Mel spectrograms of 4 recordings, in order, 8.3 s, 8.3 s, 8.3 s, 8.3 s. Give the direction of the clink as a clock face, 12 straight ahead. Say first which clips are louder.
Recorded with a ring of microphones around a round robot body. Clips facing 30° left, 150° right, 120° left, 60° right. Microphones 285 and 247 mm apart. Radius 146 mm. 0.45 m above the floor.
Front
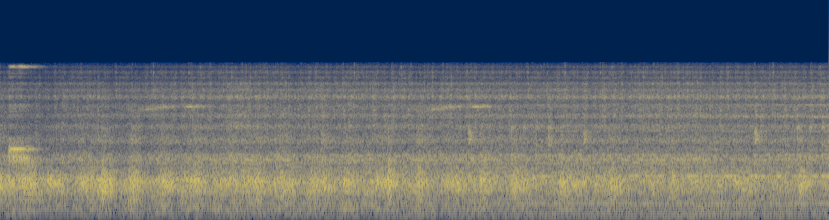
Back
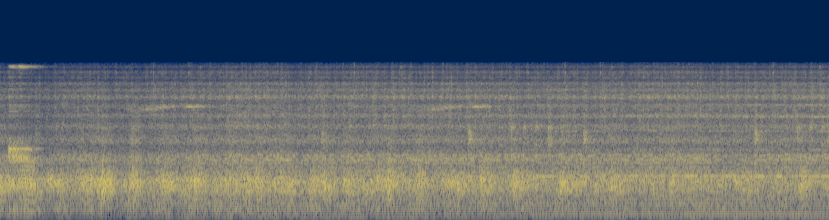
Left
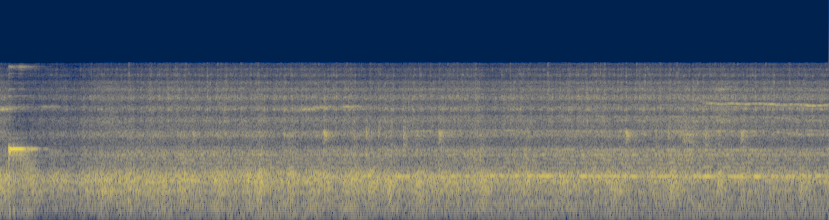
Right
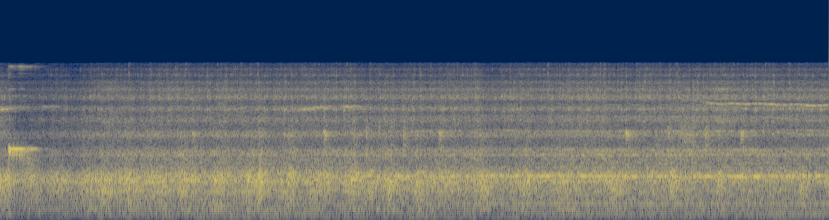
Even, left 1 dB; 8 o'clock.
